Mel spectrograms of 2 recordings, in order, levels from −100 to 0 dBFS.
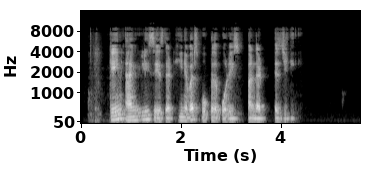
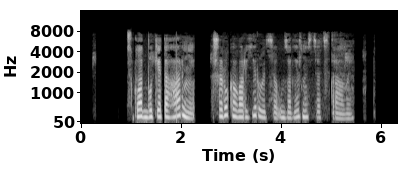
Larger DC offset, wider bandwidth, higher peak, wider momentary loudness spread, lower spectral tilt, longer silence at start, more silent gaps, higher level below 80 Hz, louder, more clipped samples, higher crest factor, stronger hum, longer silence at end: neither; first, 9.4 kHz vs 8.2 kHz; about the same, 0 dBFS vs -2 dBFS; about the same, 10 LU vs 12 LU; about the same, -5 dB/octave vs -4.5 dB/octave; second, 0.25 s vs 0.9 s; second, none vs 2.28-2.57 s; first, -46 dBFS vs -60 dBFS; about the same, -21 LUFS vs -20 LUFS; neither; about the same, 22 dB vs 18 dB; neither; first, 1.35 s vs 0.9 s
